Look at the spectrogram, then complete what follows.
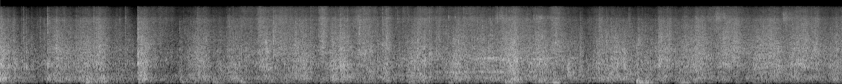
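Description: Loose hay rustling and crackling as it is tossed and spread across the floor: a dense, steady crackle with scattered louder rustles.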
